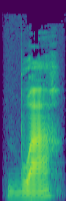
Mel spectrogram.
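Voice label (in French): "boire", French; afrikalan; lecture fr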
